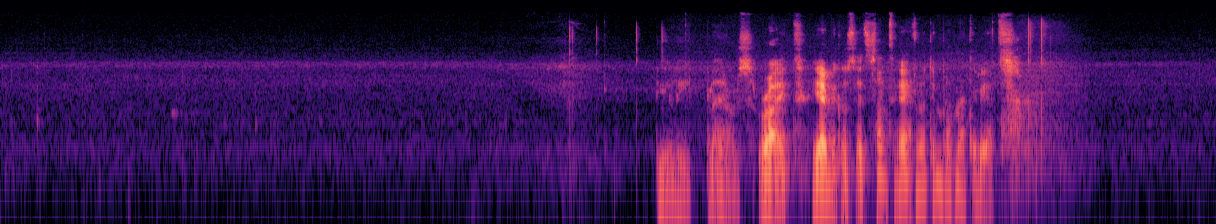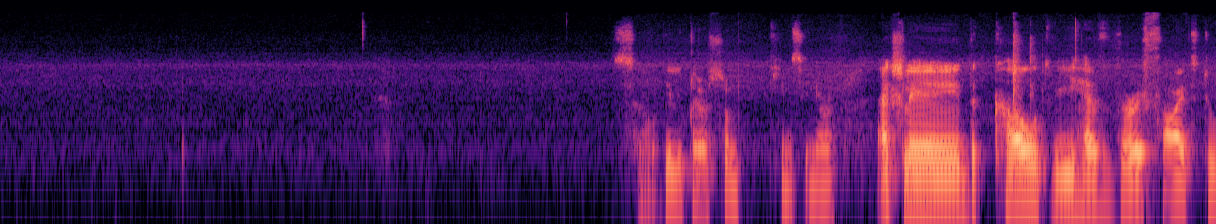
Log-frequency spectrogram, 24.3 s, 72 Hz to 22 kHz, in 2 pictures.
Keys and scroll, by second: 1.0 super+c, 2.6 super+f, 2.8 super+v, 11.2 shift+super+p.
